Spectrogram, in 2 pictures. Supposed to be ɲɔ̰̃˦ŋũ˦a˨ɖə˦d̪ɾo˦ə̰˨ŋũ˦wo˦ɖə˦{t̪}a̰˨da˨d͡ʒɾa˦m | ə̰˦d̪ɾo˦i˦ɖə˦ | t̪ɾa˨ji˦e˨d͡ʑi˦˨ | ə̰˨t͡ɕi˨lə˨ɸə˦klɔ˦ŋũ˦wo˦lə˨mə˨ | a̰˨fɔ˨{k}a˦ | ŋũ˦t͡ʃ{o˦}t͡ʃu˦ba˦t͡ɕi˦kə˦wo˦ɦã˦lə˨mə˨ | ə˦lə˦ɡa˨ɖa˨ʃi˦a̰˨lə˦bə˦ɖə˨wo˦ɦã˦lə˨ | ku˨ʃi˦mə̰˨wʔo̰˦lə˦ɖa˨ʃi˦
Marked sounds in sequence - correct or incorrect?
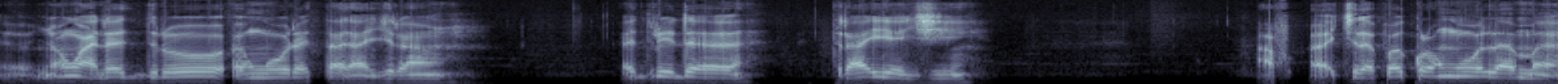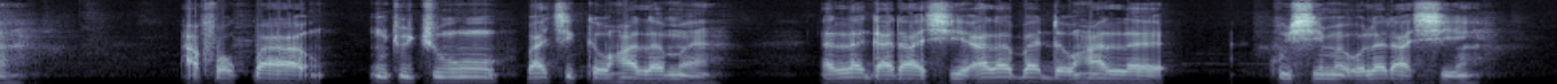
correct, incorrect, incorrect

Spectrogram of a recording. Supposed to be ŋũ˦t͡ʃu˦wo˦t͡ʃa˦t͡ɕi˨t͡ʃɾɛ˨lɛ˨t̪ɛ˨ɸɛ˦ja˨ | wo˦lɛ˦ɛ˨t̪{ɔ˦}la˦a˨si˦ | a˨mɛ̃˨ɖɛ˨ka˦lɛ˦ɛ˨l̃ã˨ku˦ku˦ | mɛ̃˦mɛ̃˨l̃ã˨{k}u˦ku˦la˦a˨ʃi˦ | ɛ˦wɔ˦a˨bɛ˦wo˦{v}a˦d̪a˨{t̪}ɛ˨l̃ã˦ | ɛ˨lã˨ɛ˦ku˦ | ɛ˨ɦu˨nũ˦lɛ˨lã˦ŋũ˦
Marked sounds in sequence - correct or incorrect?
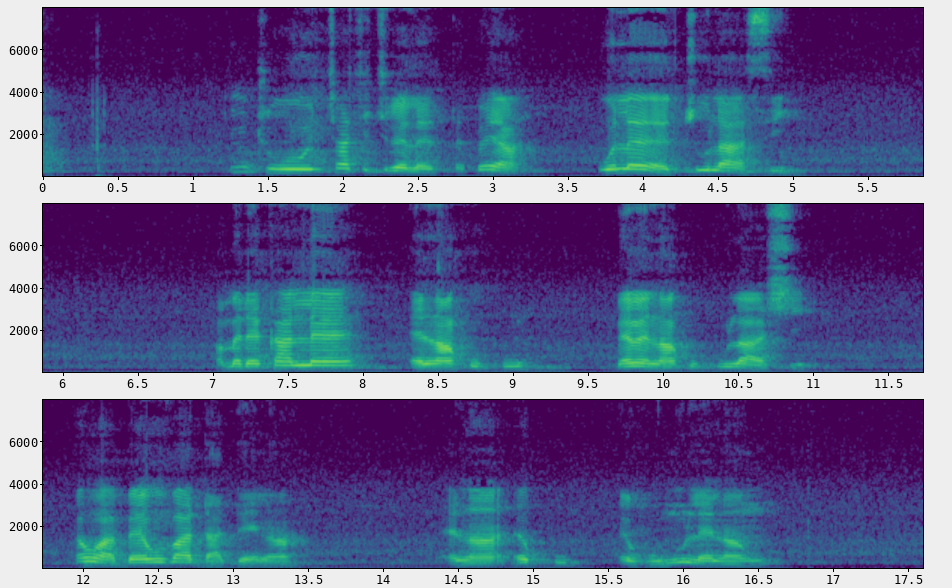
incorrect, correct, correct, incorrect

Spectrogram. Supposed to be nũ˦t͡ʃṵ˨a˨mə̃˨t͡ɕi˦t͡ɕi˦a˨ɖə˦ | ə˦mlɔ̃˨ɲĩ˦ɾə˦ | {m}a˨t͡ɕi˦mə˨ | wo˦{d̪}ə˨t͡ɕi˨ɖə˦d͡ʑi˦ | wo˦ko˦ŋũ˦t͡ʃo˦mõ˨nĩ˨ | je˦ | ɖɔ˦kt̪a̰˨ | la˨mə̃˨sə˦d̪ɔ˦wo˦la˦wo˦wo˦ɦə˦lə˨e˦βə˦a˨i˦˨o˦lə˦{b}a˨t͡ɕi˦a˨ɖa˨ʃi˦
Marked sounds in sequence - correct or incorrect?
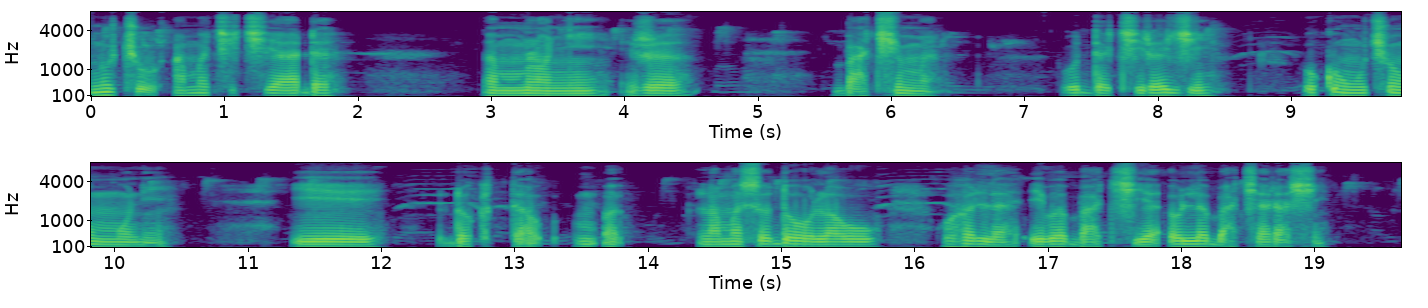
incorrect, correct, correct

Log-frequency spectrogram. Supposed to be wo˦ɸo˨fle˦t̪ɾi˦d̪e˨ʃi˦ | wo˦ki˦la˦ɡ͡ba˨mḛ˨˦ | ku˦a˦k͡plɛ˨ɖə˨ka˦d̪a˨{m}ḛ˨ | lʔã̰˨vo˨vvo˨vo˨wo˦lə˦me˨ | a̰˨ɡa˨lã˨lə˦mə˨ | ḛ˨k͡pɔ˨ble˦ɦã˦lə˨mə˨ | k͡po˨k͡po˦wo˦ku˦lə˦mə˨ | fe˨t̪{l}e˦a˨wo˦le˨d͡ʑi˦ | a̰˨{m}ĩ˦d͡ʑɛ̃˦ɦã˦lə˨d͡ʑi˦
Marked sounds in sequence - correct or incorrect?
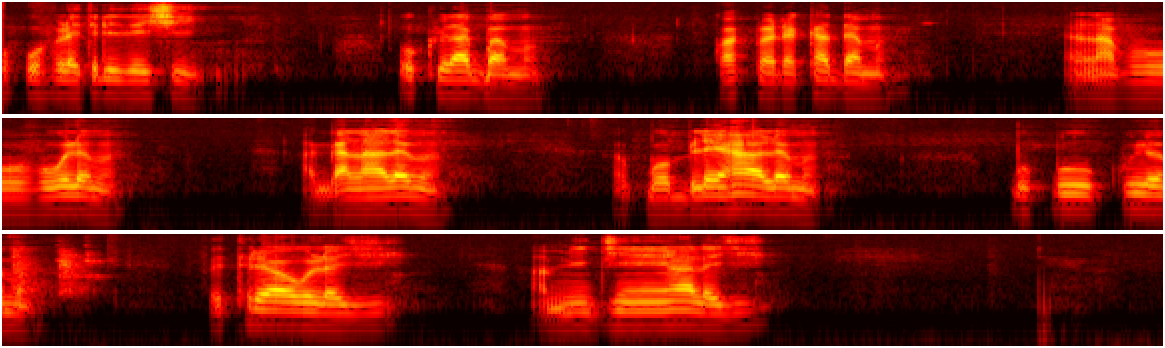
correct, incorrect, correct

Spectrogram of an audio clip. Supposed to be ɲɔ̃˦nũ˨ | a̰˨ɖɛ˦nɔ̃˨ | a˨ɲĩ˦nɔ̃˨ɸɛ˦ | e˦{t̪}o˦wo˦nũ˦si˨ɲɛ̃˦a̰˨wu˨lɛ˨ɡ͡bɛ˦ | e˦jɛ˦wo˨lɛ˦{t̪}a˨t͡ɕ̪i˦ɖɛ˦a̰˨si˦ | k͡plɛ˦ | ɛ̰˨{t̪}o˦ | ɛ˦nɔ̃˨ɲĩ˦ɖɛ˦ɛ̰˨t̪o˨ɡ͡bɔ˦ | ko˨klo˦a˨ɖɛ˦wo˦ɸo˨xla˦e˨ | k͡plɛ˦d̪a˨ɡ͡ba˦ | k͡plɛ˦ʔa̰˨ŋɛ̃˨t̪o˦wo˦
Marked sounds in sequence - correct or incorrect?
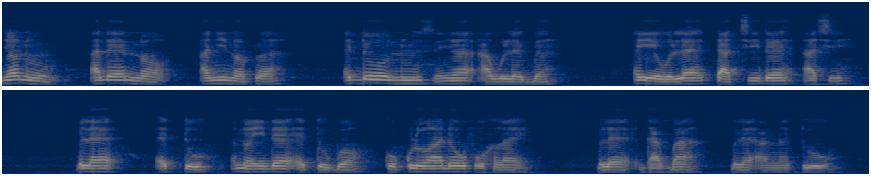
incorrect, correct, correct

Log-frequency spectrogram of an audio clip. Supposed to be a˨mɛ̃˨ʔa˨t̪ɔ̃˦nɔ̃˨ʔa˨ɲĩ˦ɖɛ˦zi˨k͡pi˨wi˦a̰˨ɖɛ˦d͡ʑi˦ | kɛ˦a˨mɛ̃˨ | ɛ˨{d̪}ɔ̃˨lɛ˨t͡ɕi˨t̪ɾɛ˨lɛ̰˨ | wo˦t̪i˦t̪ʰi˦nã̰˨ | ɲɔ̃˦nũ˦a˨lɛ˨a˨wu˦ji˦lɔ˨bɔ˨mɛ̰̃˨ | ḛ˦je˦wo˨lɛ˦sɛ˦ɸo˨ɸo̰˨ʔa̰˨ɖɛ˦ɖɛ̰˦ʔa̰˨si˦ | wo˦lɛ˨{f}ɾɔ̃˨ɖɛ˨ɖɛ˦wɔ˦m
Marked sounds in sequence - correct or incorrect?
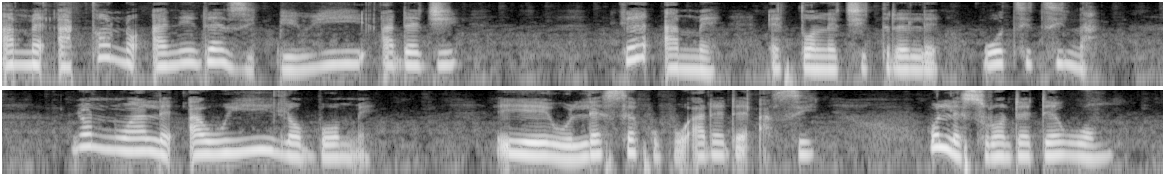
incorrect, incorrect

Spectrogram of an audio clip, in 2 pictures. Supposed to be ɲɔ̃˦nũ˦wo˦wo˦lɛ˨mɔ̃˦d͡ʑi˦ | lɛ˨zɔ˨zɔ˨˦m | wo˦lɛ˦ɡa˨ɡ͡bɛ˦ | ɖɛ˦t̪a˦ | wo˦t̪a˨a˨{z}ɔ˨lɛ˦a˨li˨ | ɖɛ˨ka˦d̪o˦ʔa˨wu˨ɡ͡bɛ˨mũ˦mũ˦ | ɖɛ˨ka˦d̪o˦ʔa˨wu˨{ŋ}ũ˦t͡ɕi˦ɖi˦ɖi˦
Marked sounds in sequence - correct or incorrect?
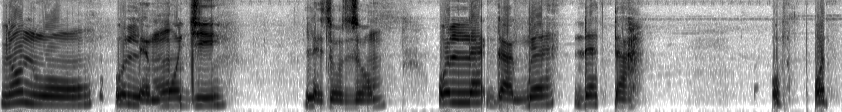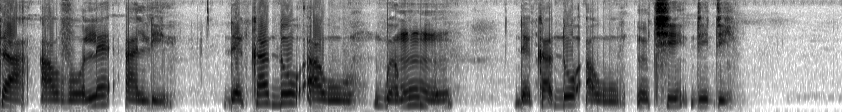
incorrect, correct

